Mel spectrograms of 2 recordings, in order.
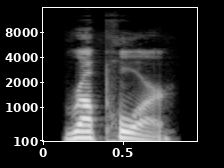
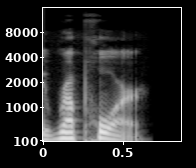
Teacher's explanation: The final T is silent. So, it sounds like rapport, not report.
